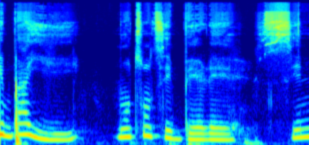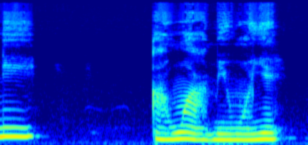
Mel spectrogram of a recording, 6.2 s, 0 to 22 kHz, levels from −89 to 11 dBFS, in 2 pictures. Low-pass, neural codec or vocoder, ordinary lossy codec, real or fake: none; none; none; real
